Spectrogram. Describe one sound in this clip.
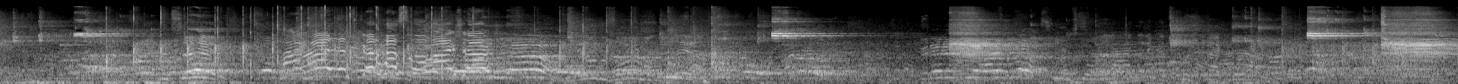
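Basketball players' sneakers squeak on a hardwood court.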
